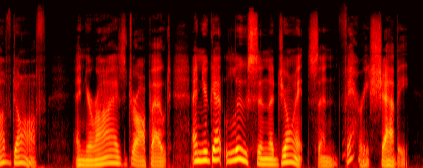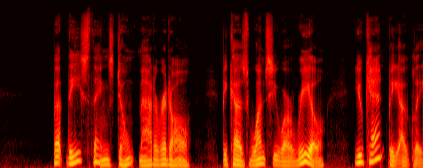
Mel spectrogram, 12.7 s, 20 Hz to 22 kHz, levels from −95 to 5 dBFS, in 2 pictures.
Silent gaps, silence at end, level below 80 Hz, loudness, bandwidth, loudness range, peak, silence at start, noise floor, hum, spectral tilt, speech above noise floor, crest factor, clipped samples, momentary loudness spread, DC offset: none; 0 s; -60 dBFS; -33 LUFS; 16.5 kHz; 5 LU; -12 dBFS; 0 s; -73 dBFS; none; -6.5 dB/octave; 41 dB; 20 dB; under 0.1%; 11 LU; under 0.1%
